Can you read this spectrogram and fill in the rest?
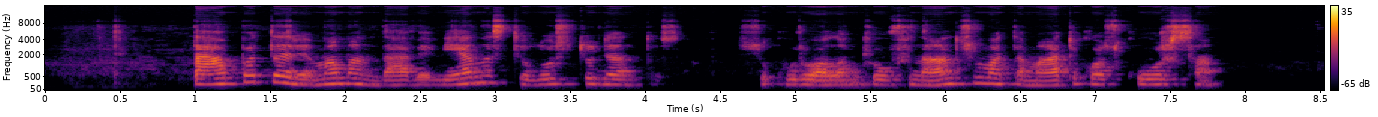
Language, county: Lithuanian, Kaunas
